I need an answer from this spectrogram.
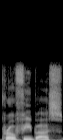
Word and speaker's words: Profibus: This is where we get into the world of Profibus, pronounced Profibus, Profinet, pronounced Profinet, and industrial Ethernet.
